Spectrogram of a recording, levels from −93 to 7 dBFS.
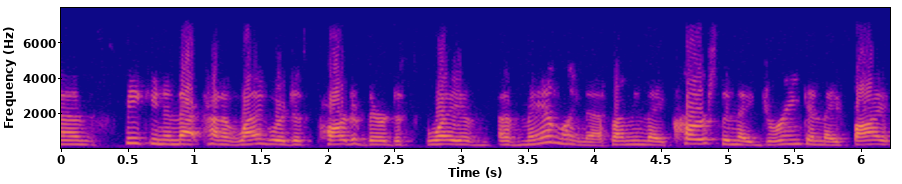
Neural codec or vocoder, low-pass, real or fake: none; 7.2 kHz; real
